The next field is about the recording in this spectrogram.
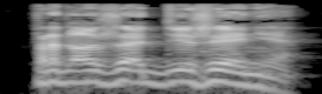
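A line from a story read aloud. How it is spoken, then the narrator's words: Hostile, through teeth. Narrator (Russian): неприязненно процедил Боровский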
